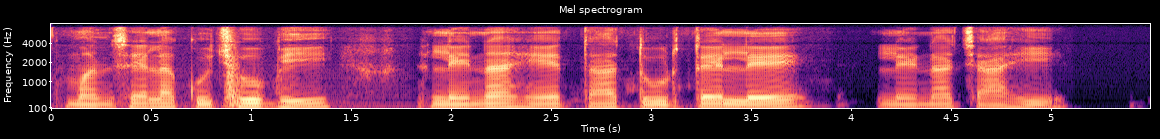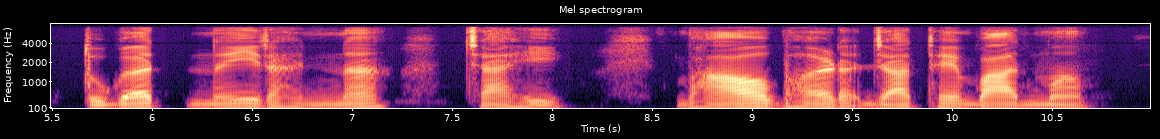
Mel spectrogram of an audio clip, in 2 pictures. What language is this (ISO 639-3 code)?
hne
